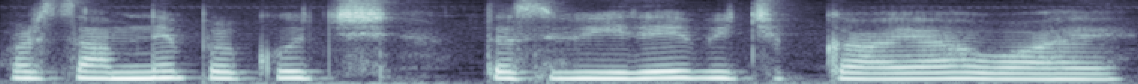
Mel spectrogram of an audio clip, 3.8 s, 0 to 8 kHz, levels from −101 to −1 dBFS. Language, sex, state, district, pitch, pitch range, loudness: Hindi, female, Arunachal Pradesh, Papum Pare, 220 Hz, 210-230 Hz, -12 LUFS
